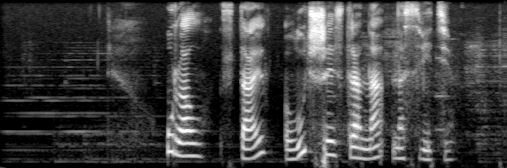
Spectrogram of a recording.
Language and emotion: Russian, neutral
